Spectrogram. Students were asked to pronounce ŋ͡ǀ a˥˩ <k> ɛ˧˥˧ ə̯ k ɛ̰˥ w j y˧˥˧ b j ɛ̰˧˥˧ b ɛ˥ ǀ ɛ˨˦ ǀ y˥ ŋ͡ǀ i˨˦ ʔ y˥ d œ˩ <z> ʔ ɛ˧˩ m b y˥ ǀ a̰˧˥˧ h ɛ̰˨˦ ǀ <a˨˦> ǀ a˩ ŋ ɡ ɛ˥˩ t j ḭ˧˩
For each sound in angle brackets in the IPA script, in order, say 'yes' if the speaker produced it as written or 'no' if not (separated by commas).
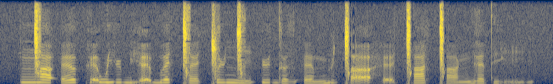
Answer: no, yes, no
